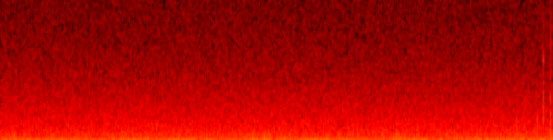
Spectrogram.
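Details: Abyssinian cat purring while kneading a cushion indoors; a steady, low, rumbling purr runs unbroken through the whole recording over a soft constant hiss, with a single sharp click at the very end.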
